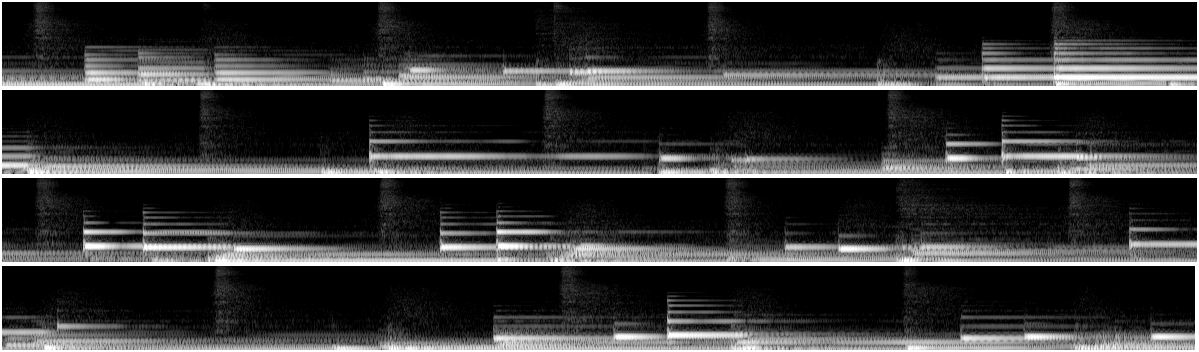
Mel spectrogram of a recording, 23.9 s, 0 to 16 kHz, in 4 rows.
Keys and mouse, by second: 0.6 ctrl+r, 1.8 click, 2.4 click, 3.5 alt+middle click, 4.4 shift+middle click, 5.1-6.9 alt+middle drag, 7.2 Tab, 7.4 click, 7.8 middle click, 8.8 middle click, 9.9 alt+middle click, 10.9 Tab, 11.3 click, 11.8 g, 11.9 z, 12.7 z, 15.3 click, 15.5 alt+middle click, 16.5 s, 17.4 click, 18.0 middle click, 18.9 ctrl+r, 19.8 click, 20.4 ctrl+r, 21.9 click, 22.2 Tab, 22.4 click, 22.6 alt+middle click.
